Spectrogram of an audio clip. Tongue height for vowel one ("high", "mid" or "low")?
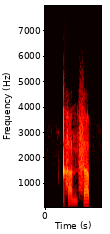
low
